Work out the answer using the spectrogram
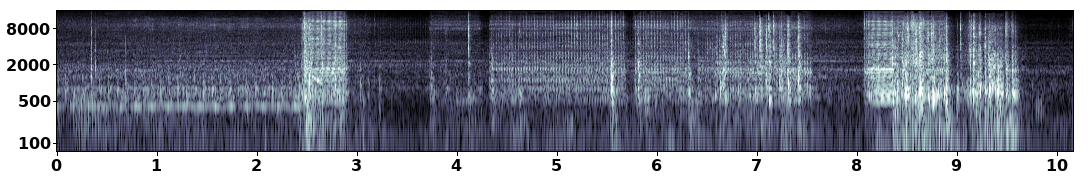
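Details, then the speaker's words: RCA VR335 VCR with a Samsung mechanism, after cleaning the mode switch: short motor whirs and crisp clicks as the transport shifts modes, with no grinding. The earlier rewind noise is gone and auto stop works; the mechanism operates normally. "so the auto stop work and you can hear it's a working River genome after doing it a little bit the nose isn't happening anymore"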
